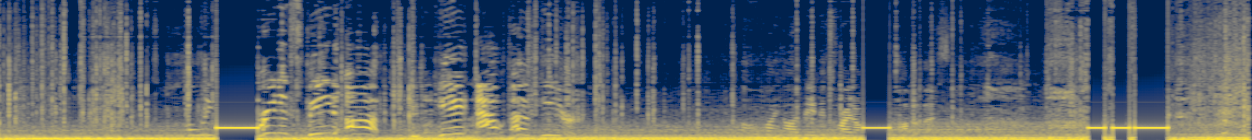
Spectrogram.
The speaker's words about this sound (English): But listen to the low tone of the tornado. It's really pretty cool.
